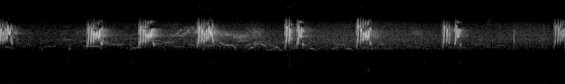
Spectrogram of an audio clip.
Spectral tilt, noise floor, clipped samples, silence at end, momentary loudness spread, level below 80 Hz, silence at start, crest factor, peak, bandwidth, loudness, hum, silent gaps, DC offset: 9 dB/octave; -50 dBFS; under 0.1%; 0 s; 17 LU; under -90 dBFS; 0 s; 20 dB; -2 dBFS; over 20 kHz; -17 LUFS; none; none; under 0.1%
